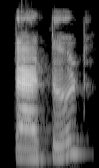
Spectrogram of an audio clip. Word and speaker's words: tattered: इसका टाइटल है द टैटर्ड blanket. ये जो है इसमें आर साइलेंट है, ये वाला टैटर्ड ब्लैंकेट।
